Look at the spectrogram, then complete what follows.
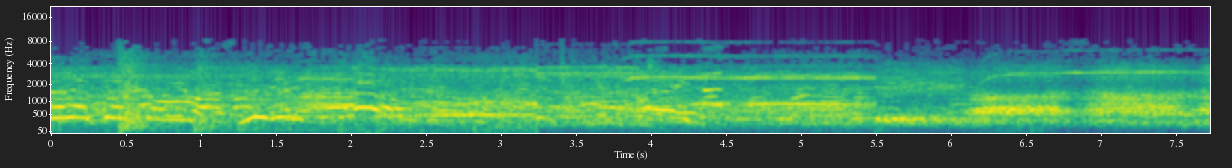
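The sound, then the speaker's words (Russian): Thousands of protesters outside the Serbian parliament building in Belgrade, opposing plans to reinstate a COVID-19 quarantine and curfew, roar steadily: a loud, dense mass of overlapping shouts and yells with a few sharper cries rising above the din throughout. “Перед зданием парламента Сербии в Белграде собрались тысячи человек, которые выступили против планов властей вернуть карантин и ввести комендантский час из-за роста числа заболевших коронавирусом.”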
